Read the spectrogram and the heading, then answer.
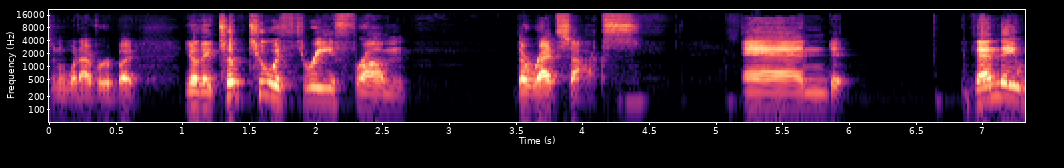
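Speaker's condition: No condition

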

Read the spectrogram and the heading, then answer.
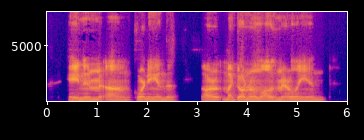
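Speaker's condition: ALS; diagnosed with ALS last year; uses power wheelchair for mobility; difficulty speaking for long periods

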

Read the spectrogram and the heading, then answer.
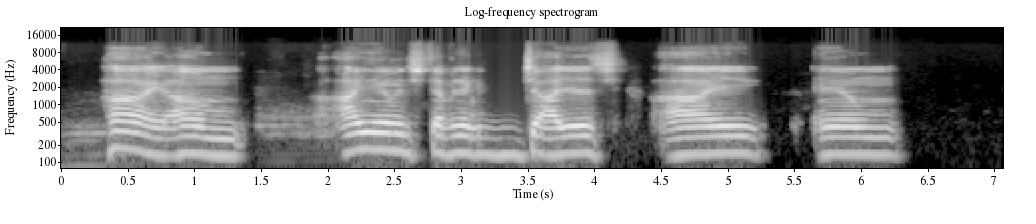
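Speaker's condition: Down syndrome

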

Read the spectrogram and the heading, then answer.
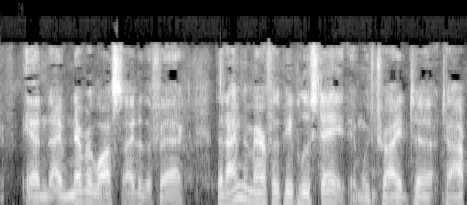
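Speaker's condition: No condition

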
